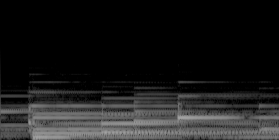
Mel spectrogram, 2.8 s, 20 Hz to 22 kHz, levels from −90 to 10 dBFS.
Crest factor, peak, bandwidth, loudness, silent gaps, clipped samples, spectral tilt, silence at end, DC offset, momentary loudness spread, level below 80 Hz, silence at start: 12 dB; -20 dBFS; 2.6 kHz; -33 LUFS; none; under 0.1%; -12.5 dB/octave; 0 s; under 0.1%; 7 LU; -56 dBFS; 0 s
